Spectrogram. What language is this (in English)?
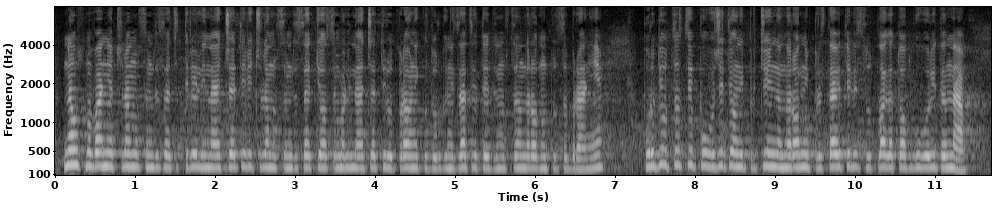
Bulgarian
